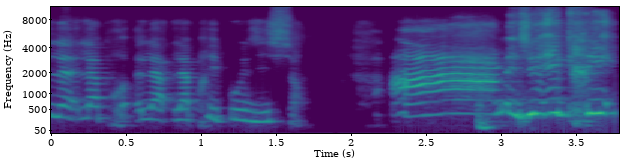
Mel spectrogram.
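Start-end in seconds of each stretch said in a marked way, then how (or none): 2.3-3.7 a high, loud dismayed cry, higher and louder; real alarm at her own slip. Real, not acted. Teacher catching her own mistake, dismayed cry.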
